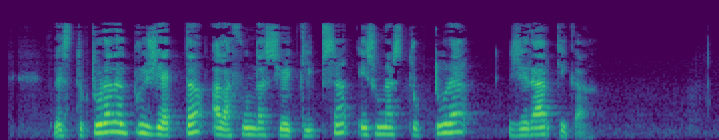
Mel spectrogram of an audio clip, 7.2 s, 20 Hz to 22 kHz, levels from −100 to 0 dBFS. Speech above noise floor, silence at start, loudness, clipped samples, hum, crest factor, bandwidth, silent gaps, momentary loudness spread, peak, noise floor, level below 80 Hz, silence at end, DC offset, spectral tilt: 47 dB; 0.55 s; -25 LUFS; under 0.1%; none; 18 dB; 11.5 kHz; none; 12 LU; -8 dBFS; -71 dBFS; -80 dBFS; 1.35 s; under 0.1%; -4 dB/octave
